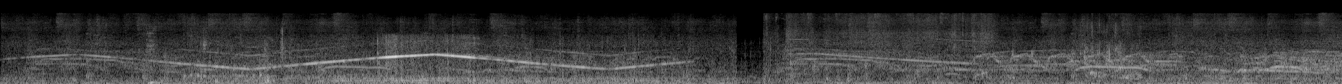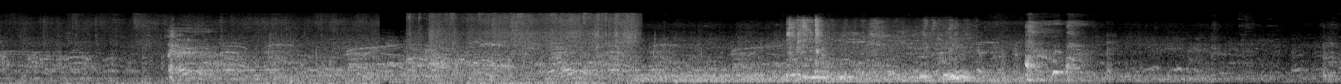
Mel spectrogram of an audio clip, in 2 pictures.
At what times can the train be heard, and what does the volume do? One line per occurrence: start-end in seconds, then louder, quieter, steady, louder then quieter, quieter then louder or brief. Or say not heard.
0.0-26.7 louder.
